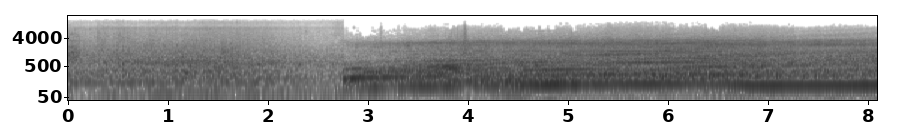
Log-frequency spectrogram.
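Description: Water rushing and hissing against the hull, then about three seconds in the outboard motor of a small fishing boat comes in. Its pitch rises as the boat speeds up, then it runs steadily.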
